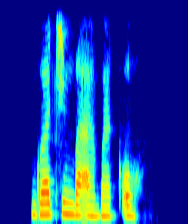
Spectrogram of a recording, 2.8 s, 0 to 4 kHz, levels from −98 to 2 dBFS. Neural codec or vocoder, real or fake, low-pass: none; real; 3.6 kHz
